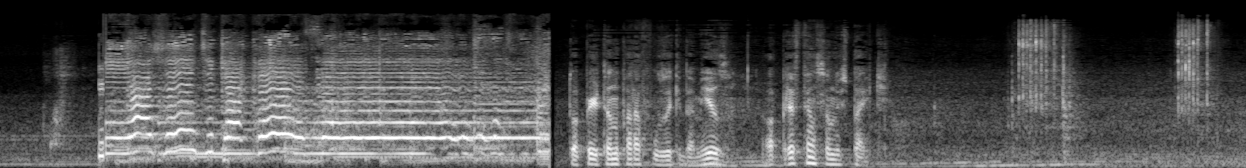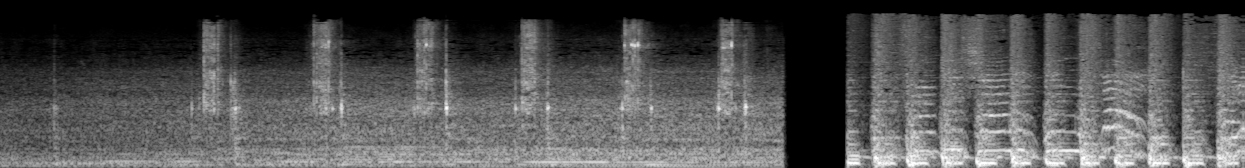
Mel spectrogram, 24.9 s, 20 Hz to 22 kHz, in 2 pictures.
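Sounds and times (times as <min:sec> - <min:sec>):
ratchet wrench clicking: 0:10.1 - 0:10.8, 0:11.7 - 0:12.3, 0:14.4 - 0:15.0, 0:15.6 - 0:16.0, 0:16.6 - 0:20.1.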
